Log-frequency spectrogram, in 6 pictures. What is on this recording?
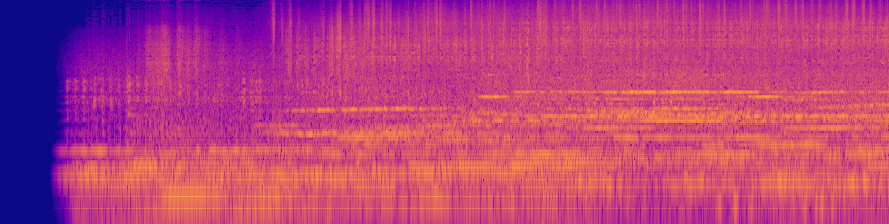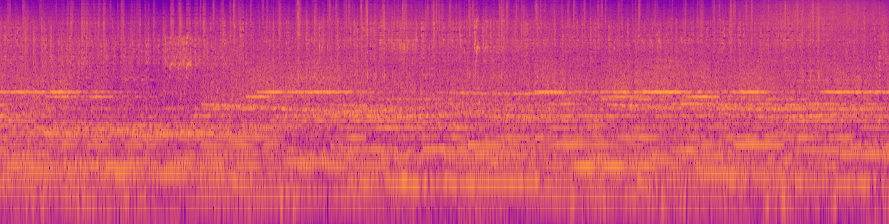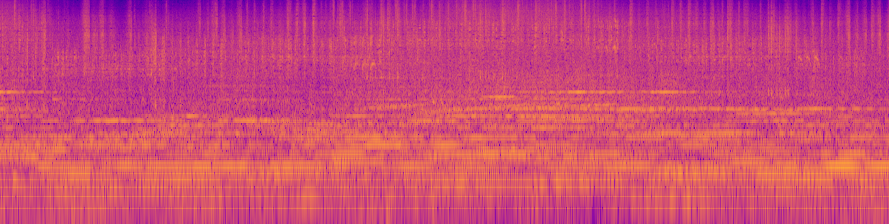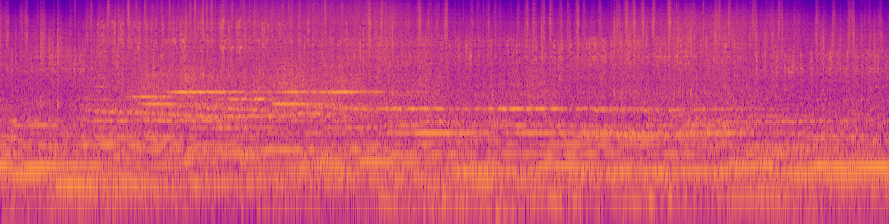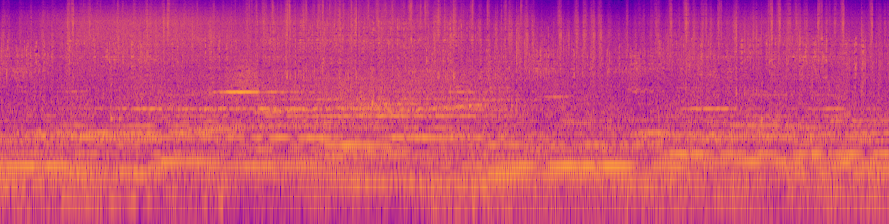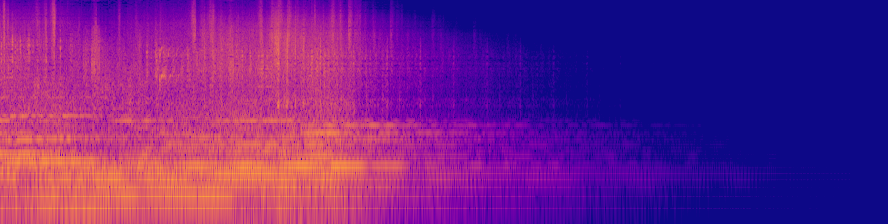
World of ants pad
A weird pad of the world of ants made with The Mangle Granular synthesis
ants, mangle, pad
